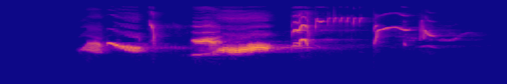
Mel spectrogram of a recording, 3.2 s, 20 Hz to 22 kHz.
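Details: Common blackbird singing on Medvednica Mountain at Sljeme near Zagreb, Croatia, filmed with a Panasonic Lumix DC-TZ90: low mellow fluted warbles that give way to a squeaky, high twittering flourish in one phrase.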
